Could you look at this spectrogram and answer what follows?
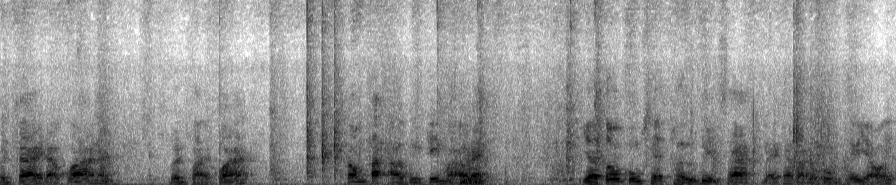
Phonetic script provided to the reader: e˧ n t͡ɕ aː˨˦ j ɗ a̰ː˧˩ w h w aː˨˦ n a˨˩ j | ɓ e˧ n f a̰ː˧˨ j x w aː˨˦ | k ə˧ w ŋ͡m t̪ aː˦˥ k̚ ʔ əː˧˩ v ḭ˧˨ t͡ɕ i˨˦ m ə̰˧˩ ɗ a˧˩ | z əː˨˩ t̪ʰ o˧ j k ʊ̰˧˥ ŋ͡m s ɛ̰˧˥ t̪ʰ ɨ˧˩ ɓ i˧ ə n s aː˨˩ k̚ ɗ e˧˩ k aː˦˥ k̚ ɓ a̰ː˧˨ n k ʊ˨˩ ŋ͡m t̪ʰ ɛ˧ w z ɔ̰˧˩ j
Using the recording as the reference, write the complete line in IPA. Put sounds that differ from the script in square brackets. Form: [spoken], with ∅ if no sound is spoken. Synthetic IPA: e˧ n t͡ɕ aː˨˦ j ɗ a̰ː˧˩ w [x] w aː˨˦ n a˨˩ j | ɓ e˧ n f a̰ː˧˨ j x w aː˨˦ | k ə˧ w ŋ͡m t̪ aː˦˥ k̚ ʔ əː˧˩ v ḭ˧˨ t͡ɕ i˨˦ m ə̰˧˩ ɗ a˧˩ | z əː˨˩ [t̪] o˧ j k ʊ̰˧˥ ŋ͡m s ɛ̰˧˥ t̪ʰ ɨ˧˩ ɓ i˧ ə n s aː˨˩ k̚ ɗ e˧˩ k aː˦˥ k̚ ɓ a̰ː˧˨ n k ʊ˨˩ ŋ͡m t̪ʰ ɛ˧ w z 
